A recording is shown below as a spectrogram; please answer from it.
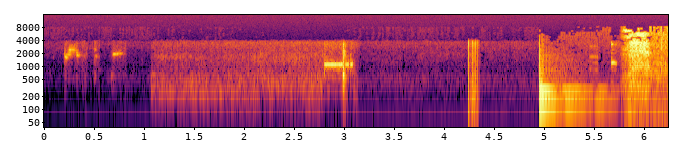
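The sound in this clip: A telephone line beeps after a call disconnects: one short electronic beep, followed by a few sharp clicks and a burst of rougher noise.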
